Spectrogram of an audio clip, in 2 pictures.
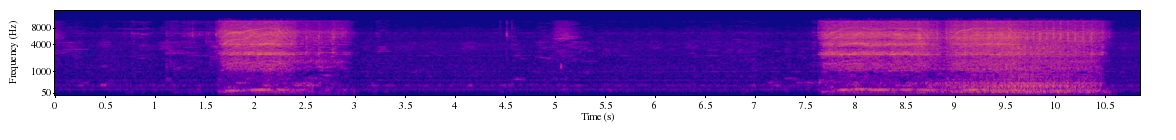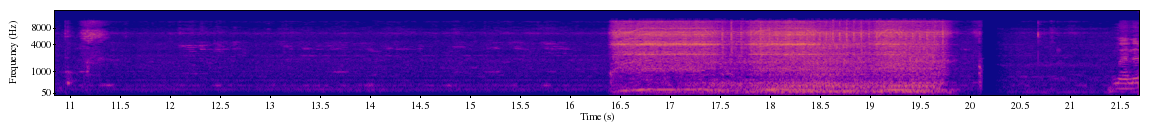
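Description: A sewing machine stitches a folded side strip on a kameez in three bursts of steady whirring, each lasting about one to three seconds, separated by quiet pauses.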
